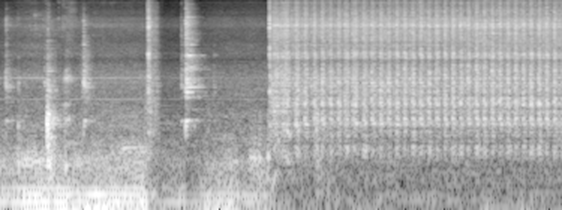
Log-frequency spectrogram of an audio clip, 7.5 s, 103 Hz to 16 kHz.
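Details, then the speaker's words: 2010 Toyota Vios after front collision with radiator and condenser replaced: starter spins engine with even chugging rhythm but it never catches, check engine light on; crank no start from failed camshaft position sensor. "Ayan mga boss ang nangyari dito ay cranking lang talaga at ayaw na mag-start engine"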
